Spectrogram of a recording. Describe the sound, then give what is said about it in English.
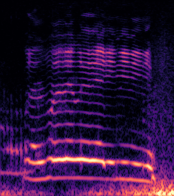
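A voice imitates a frightened fat cat gurgling: one drawn-out, wavering yowl lasting over a second, fairly loud, ending with a short breathy rasp. “your fat cat, Captain, who seems very scared at the moment and is gurgling at you guys”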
